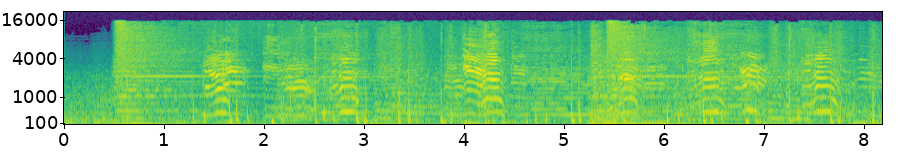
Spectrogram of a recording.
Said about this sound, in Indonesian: Tiba-tiba terdengar derap suara rusa-rusa berlari.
